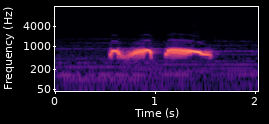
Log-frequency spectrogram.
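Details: Spotted dove kept as a lure, thổ-style voice, giving a single two-part coo: a brief wavering note, then a drawn-out soft note sliding gently downward.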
